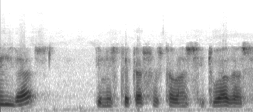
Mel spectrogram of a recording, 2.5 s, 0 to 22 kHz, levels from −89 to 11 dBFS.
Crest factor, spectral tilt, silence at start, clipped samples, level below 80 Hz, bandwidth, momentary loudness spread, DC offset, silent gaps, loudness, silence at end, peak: 14 dB; -6 dB/octave; 0 s; under 0.1%; -58 dBFS; 4.8 kHz; 14 LU; under 0.1%; none; -16 LUFS; 0 s; -2 dBFS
